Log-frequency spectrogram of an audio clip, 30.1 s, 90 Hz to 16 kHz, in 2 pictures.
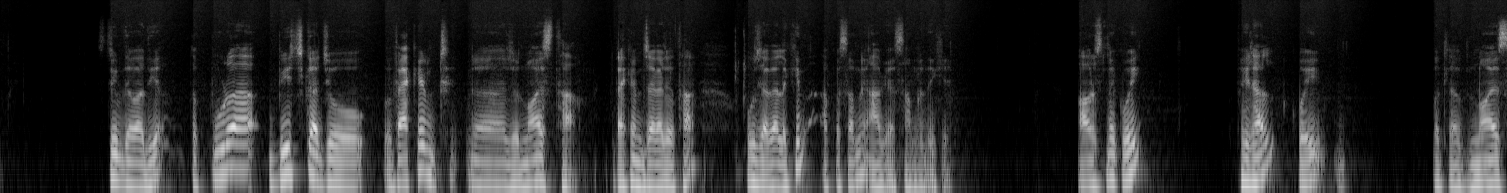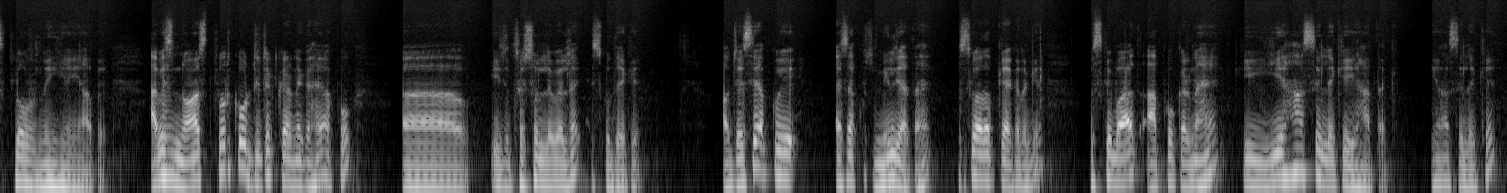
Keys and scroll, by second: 7.4 e, 17.7 t.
